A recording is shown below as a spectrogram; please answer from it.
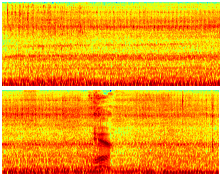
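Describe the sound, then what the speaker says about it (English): An Indian Springfield Darkhorse motorcycle under way, its engine and exhaust producing a steady, loud, low rumble throughout, with a brief rising whine near the end and a rider speaking a single word. "beautiful exhaust note"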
